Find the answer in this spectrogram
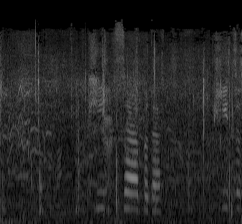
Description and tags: newjersey OC bwpizzaloop
Loopable snippets of boardwalk and various other Ocean City noises.
loop, ocean-city, field-recording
